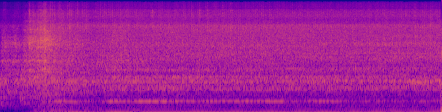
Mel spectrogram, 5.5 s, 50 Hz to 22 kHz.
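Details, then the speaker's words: Porsche with a replacement 2.0 Audi engine swapped in, with new timing belt, new alternator belt, checked valve clearances and a new front seal: it catches at once and settles into a smooth, even drone with no knocks or misses. Normal start and run. "okay so around 5800 rpm later I think it's safe to say this thing runs for now"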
